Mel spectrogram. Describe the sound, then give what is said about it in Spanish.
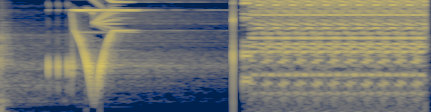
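An incoming phone call rings. A few short electronic chirps and a swooping tone come first, then a brief pause and a click, and then a bright, sustained warbling ring that holds steady to the end. “Llamada entrante.”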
